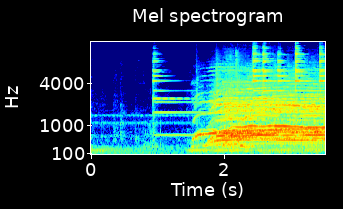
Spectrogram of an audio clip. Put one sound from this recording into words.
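A brass bell rings out clearly.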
